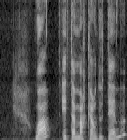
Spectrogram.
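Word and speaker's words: は: La particule wa, ça s'écrit en hiragana ha, mais on le prononce comme wa.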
